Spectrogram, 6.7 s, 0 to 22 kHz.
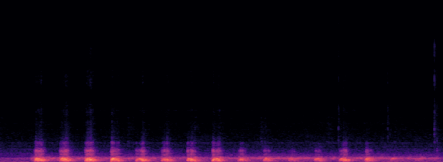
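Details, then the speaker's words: Fetal heartbeat at 6 weeks of pregnancy on ultrasound Doppler: rapid, regular whooshing pulses at 150 beats per minute; normal early fetal heartbeat. "i'm gonna put in a clip right now of the heartbeat okay 150 beats per minute we're good"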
